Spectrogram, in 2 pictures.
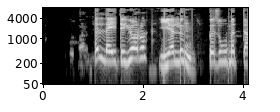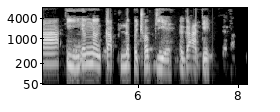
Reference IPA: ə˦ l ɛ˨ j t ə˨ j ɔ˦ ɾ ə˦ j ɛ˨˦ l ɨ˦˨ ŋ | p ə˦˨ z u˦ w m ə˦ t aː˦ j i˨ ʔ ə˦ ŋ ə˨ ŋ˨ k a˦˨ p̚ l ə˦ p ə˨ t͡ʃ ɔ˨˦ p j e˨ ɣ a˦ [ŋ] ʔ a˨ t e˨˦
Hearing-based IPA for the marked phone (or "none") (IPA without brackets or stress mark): none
